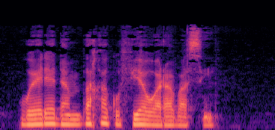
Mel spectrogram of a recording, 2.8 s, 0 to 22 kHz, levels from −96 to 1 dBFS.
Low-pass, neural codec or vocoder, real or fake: 10.8 kHz; none; real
